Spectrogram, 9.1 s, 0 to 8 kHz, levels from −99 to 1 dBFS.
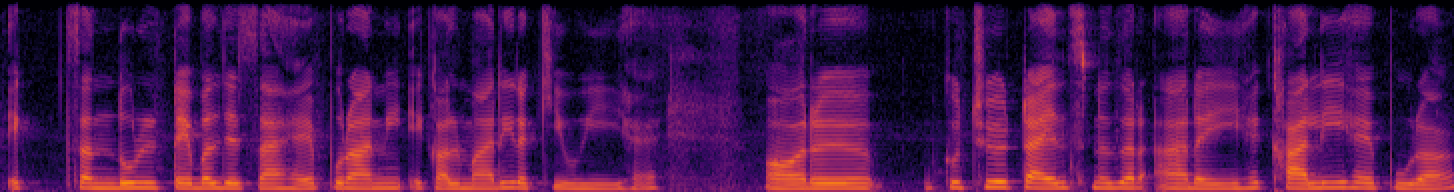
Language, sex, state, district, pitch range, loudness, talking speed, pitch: Hindi, female, Bihar, Araria, 195-210 Hz, -35 LUFS, 140 wpm, 200 Hz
